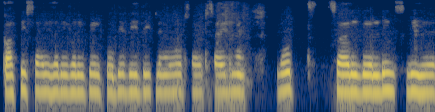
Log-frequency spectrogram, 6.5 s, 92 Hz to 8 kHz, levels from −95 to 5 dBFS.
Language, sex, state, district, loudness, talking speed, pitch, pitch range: Hindi, female, Bihar, Jahanabad, -17 LUFS, 155 wpm, 205 Hz, 200-210 Hz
